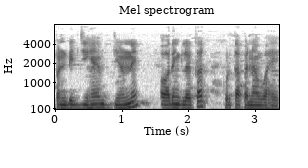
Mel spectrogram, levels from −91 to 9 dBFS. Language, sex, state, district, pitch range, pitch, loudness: Hindi, male, Uttar Pradesh, Lucknow, 115-130 Hz, 120 Hz, -15 LUFS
